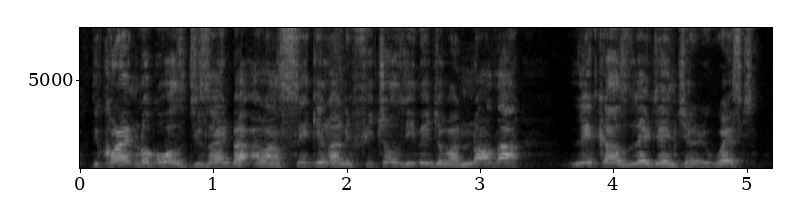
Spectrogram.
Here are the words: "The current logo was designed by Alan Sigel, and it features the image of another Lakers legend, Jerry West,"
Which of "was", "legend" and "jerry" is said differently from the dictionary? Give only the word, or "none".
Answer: none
